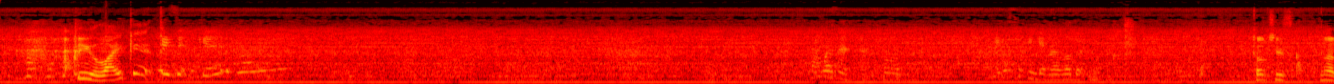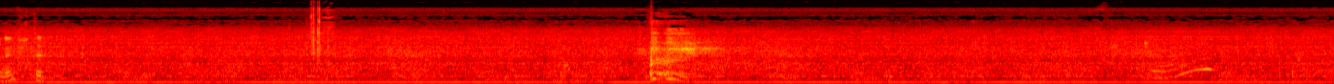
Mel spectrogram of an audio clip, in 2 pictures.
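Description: A baby babbles and squeals nearby.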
